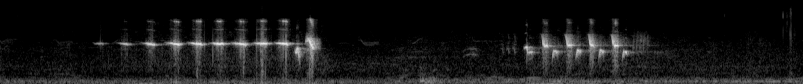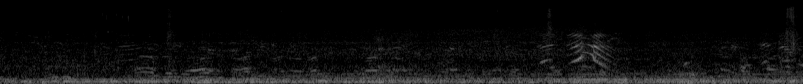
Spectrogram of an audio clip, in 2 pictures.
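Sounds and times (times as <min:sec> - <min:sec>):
bird calling quick repeated notes: 0:00.9 - 0:03.2, 0:05.1 - 0:06.6.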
